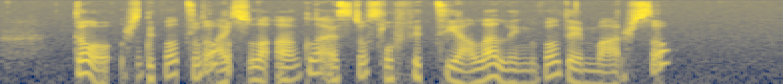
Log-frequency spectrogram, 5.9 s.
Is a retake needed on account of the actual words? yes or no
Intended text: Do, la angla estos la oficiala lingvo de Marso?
yes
